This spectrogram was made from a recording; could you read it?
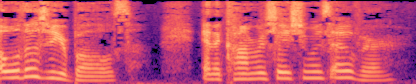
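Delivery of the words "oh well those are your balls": very nonchalant, casual, unbothered offhand delivery. Retelling the oldest nephew's reply about testicles: imitating a nonchalant answer. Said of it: "very nonchalantly goes".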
